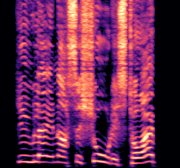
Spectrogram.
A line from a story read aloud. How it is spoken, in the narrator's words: Kettle shouted from the back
